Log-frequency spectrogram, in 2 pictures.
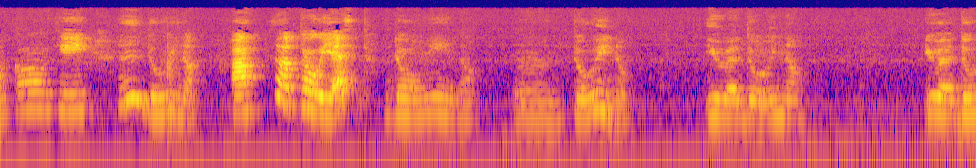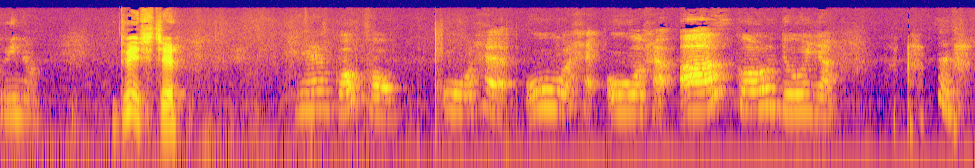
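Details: Autistic boy repeating the same phrases while setting up dominoes, with his mother redirecting it toward dialogue; producing even a single sound was once very hard for him; delayed echolalia.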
